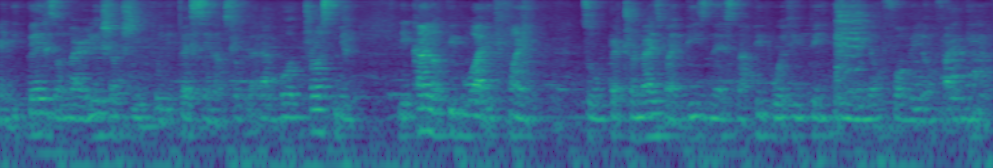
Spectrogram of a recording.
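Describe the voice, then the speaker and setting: Nigerian guy being interviewed in pidgin n english, mid voice, super echoey and noisy. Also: fairly low pitch. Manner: often checks "you understand". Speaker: company CEO, interview guest. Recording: very echoey, distant mic, noisy.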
